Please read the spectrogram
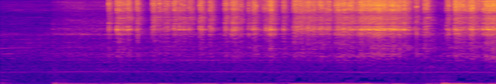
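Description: Mini battery-powered handheld vacuum running with a steady whine as it sucks up loose diamond painting drills; from about a second in the drills clatter and rattle continuously into its collection tray.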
